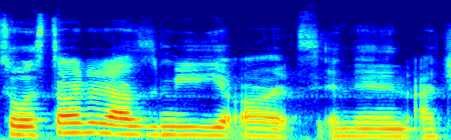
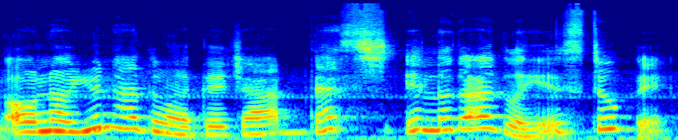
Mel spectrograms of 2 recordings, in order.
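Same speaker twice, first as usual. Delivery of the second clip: mocking classmate; 8 semitones higher than usual. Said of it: "this person telling you".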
